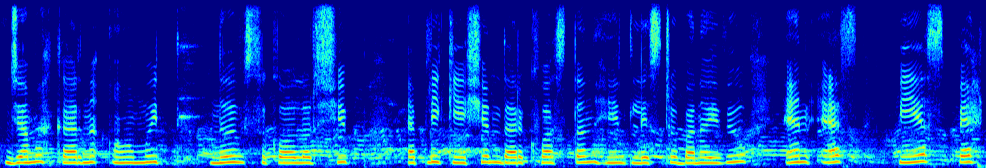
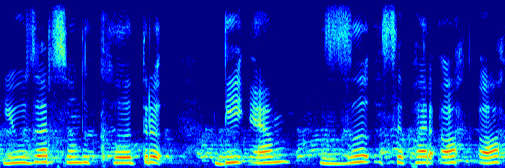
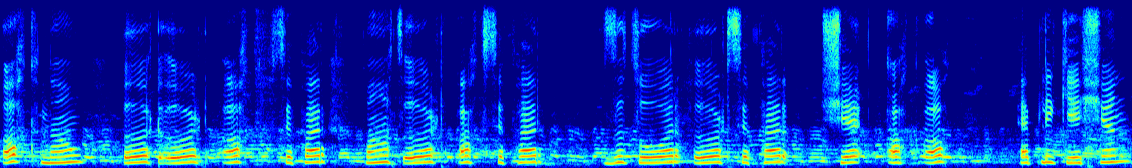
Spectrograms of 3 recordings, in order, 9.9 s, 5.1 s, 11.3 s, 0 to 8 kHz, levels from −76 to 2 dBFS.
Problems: background sounds at intervals, continuous background conversations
